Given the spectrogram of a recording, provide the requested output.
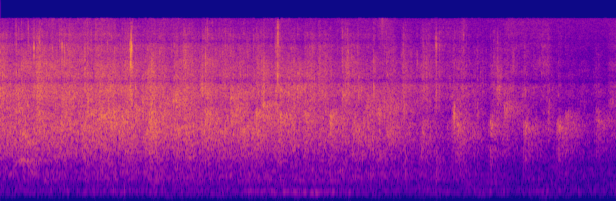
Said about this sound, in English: Can we thank every single person that's helped us today? Thank them. And let's give the Lord a hand.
